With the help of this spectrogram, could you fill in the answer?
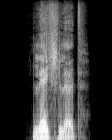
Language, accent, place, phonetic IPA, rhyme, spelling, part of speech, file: German, Germany, Berlin, [ˈlɛçlət], -ɛçlət, lächlet, verb, De-lächlet.ogg
- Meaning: second-person plural subjunctive I of lächeln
